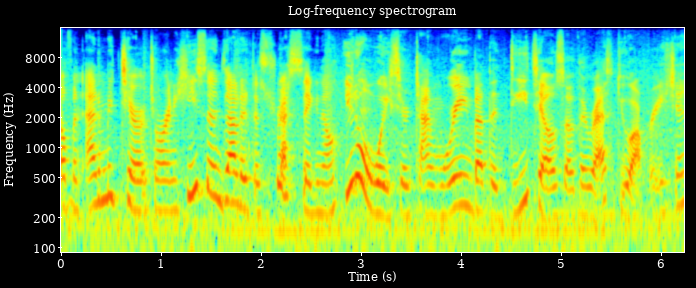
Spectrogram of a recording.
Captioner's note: none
